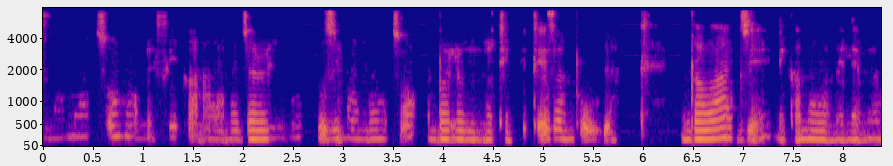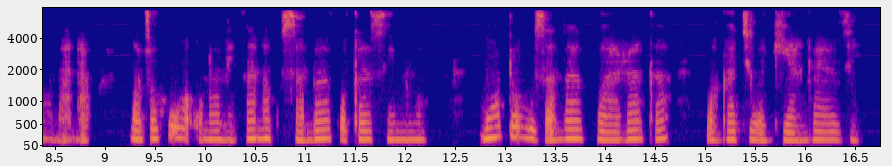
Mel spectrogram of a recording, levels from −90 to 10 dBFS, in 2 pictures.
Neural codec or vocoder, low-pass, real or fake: vocoder, 22.05 kHz, 80 mel bands, HiFi-GAN; 7.2 kHz; fake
